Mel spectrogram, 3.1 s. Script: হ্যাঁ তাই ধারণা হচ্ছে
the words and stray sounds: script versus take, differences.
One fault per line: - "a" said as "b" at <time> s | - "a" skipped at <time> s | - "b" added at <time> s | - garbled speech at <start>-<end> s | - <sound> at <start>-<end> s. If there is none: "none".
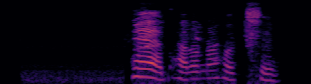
- "তাই" skipped at 1.6 s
